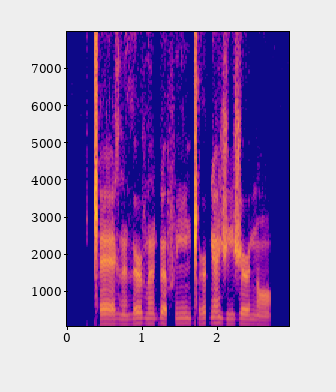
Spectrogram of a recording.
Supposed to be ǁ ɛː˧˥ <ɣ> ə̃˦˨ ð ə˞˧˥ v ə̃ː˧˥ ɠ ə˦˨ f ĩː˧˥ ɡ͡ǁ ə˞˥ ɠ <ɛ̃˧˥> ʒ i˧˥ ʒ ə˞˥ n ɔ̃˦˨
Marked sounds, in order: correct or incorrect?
correct, incorrect: ɛ̃˥

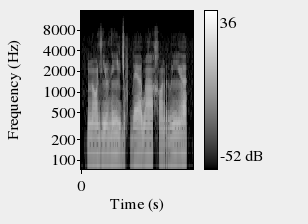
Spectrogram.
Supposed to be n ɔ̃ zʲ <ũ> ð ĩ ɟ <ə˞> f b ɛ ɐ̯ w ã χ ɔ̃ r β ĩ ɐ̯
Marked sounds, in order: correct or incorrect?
correct, incorrect: ɤ

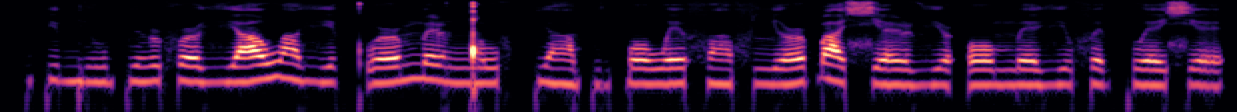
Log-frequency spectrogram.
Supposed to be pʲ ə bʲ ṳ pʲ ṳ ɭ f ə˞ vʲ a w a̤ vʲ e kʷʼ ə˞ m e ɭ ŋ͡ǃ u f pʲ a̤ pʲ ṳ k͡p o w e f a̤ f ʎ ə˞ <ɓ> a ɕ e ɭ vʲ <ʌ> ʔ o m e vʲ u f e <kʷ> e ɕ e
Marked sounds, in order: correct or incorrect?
correct, incorrect: ə˞, correct

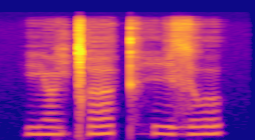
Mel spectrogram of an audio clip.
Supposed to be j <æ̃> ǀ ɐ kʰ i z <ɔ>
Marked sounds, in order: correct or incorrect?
incorrect: œ̃, incorrect: ʊ

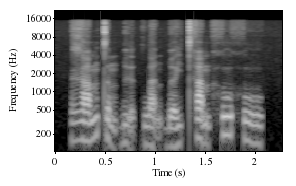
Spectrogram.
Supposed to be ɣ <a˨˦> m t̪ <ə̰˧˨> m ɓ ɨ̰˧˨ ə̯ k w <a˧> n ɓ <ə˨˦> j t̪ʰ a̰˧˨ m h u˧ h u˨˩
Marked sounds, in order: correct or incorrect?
correct, correct, incorrect: a̰˧˨, correct

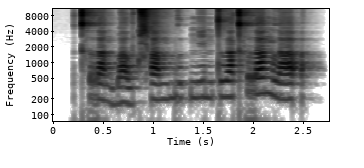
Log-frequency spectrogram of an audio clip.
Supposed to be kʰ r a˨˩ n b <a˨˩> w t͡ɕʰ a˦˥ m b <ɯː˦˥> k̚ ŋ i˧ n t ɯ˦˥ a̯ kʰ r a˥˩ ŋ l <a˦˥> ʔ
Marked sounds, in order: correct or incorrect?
correct, incorrect: ɯ˦˥, correct

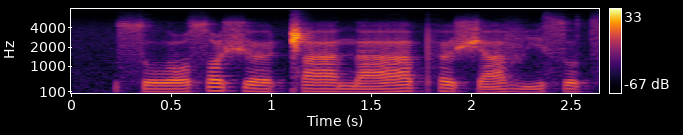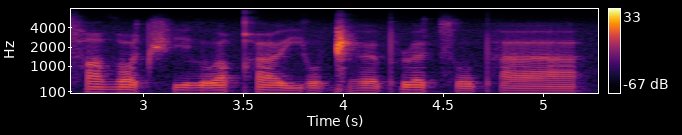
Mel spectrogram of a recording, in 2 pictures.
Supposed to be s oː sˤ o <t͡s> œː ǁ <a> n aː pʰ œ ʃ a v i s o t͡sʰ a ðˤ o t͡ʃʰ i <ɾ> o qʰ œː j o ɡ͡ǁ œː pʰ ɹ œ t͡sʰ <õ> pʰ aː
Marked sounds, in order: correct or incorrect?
incorrect: ʃ, incorrect: aː, incorrect: l, incorrect: o

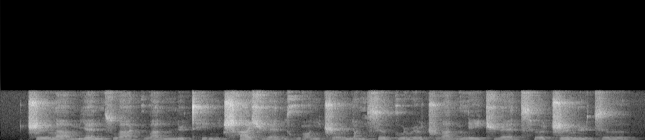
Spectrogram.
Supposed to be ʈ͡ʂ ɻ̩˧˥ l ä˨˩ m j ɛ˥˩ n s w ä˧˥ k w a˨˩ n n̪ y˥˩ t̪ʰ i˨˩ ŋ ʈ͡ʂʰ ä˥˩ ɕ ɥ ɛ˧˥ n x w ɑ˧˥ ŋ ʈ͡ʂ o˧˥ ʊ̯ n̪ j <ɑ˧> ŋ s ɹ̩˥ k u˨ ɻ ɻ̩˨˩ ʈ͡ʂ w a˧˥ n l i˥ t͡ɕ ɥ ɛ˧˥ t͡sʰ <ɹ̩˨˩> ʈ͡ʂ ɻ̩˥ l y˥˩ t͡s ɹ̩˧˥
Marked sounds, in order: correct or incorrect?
correct, correct

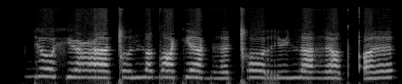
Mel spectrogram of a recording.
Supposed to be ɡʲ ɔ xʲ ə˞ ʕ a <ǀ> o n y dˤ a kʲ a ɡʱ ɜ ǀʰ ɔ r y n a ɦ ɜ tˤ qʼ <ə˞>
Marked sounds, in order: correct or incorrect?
correct, incorrect: ɜ

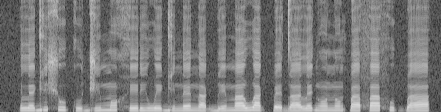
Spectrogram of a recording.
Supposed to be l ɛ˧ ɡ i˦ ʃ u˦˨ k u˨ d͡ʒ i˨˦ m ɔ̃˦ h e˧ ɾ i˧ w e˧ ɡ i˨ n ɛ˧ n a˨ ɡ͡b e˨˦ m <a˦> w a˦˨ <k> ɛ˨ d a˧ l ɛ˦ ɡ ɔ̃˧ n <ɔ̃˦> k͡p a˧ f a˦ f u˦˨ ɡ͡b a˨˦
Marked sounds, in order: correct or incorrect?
correct, incorrect: k͡p, correct

